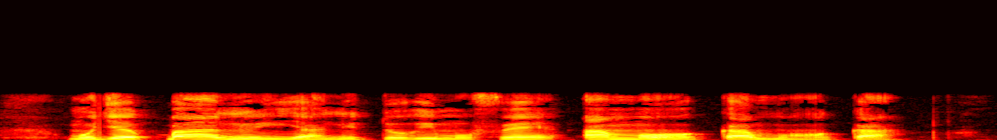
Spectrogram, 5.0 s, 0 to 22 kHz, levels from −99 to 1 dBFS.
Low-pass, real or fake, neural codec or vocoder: 7.2 kHz; real; none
